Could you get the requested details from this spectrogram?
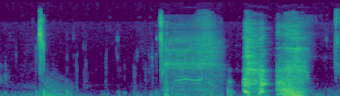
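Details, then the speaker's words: A few harsh, rough coughs with throat clearing in a quiet room from an adult on a podcast who then calls it a wheeze and says he has to quit smoking; smoker's cough. "was a nice wheeze. Did you hear that? I gotta quit smoking."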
